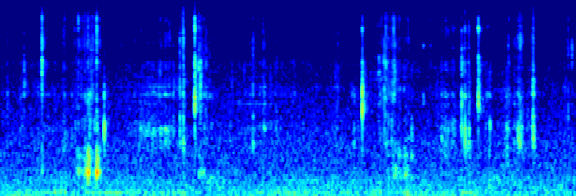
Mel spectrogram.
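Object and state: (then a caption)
Bar soap being shaved. A small dark blade shaves thin slabs and curls off the face of a solid pink bar of soap. Quiet, dry crisp scrapes and crunchy snaps are scattered over a low hiss, with brief sharp cracks and a bright edge to each cut.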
